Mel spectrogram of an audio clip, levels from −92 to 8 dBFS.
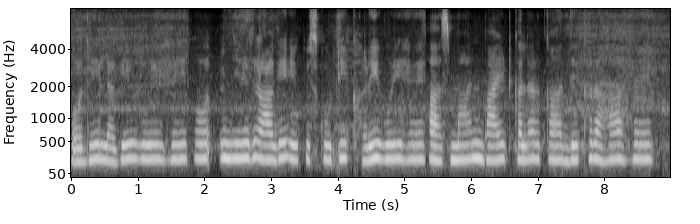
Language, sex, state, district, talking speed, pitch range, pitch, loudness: Hindi, female, Uttarakhand, Uttarkashi, 125 wpm, 215-230 Hz, 225 Hz, -17 LUFS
